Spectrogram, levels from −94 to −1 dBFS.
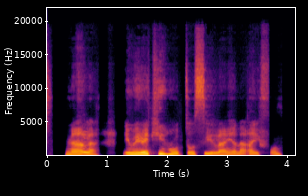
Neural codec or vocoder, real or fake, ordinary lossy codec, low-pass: codec, 44.1 kHz, 2.6 kbps, DAC; fake; none; 19.8 kHz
